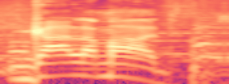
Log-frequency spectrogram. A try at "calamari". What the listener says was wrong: Calamari con la C. C, calamari. No, no, G. Calamari.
